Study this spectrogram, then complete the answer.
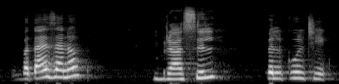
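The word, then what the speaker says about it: Brasil: जाता है बताए जैन ब्रासिल बिल्कुल ठीक पोर्तुगीज लैंग्वेज में इसे ब्रासिल कहा जाता है और क्या आप जानते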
